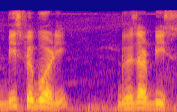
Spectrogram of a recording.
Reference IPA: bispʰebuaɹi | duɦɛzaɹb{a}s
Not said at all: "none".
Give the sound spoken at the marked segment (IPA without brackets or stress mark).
i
